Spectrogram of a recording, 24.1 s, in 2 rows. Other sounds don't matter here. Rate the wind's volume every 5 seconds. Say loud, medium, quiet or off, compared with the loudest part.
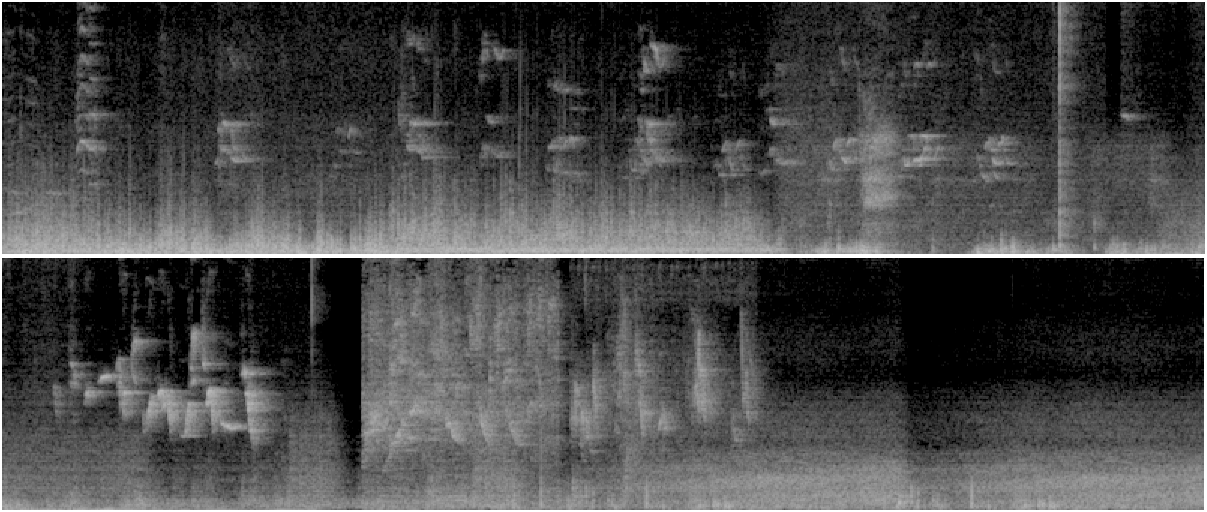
loud, loud, quiet, medium, medium.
